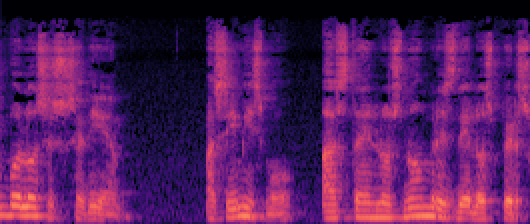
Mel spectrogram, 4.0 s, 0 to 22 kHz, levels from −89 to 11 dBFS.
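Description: Listening through the speech, nothing stood out as a problem, with only a faint room noise sitting about 43 dB below the voice.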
